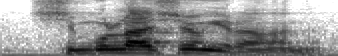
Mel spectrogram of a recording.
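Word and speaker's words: simulation: 이런 게 이제 소위 시뮬라시옹이라는 이 우리나라에서 처음으로 도입된 상황인데요. 이 시뮬라시옹이라는 게 사실은 영어로 따지면 시뮬레이션입니다. 이게 불어 발음이고 이 시뮬레이션의 명사형이 시뮬라크러,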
